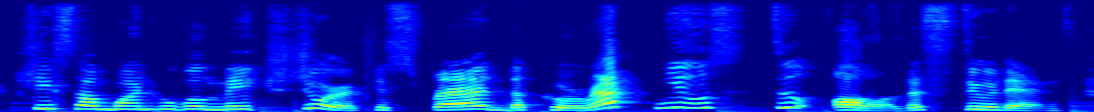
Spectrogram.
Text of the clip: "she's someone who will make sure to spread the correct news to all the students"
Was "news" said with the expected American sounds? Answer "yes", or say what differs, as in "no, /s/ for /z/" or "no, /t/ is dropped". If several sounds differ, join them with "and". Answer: no, /s/ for /z/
